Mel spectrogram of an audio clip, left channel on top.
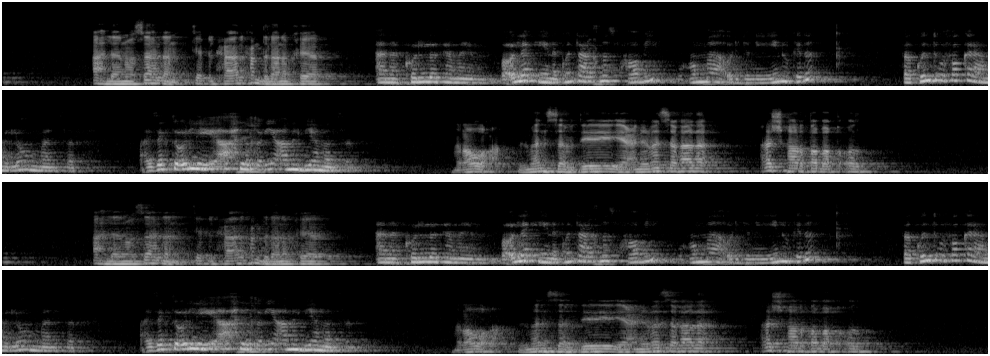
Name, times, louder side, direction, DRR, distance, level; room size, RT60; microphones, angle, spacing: voice 1, 0.9-3.2 5.9-6.0 12.2-12.5 14.4-17.0 17.4-18.4, left 3 dB, 50° left, 9 dB, 0.8 m, -28 dB
voice 2, 3.7-8.2 9.0-10.6 11.2-13.4, left 1 dB, 15° left, 6 dB, 0.5 m, -23 dB
14.0 x 9.3 x 3.2 m, 1.0 s
head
